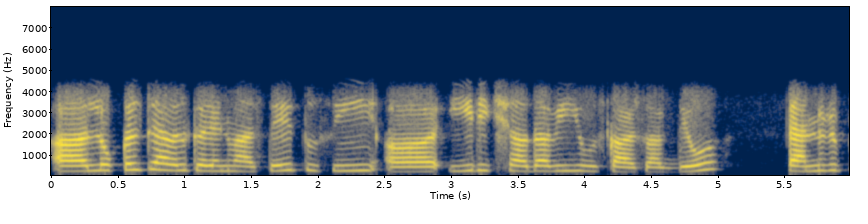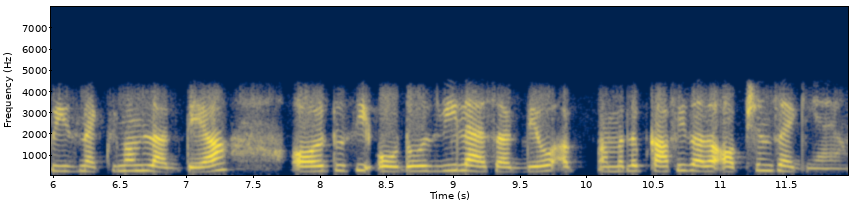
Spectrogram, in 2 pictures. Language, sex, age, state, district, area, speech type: Punjabi, female, 18-30, Punjab, Tarn Taran, rural, conversation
